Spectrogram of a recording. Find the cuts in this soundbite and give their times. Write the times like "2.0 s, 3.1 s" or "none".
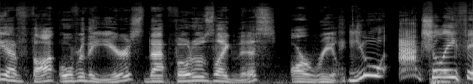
3.4 s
